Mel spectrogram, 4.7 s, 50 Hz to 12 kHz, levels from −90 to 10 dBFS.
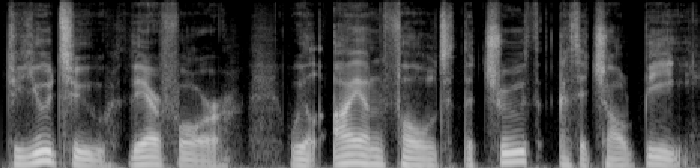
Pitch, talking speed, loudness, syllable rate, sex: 100 Hz, 165 wpm, -17 LUFS, 4.3 syllables/s, male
